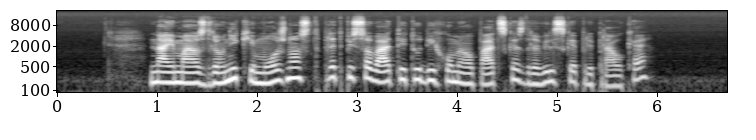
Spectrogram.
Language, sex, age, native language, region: Slovenian, female, 18-29, Slovenian, Central Slovenia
